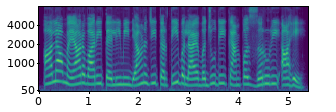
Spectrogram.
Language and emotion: Sindhi, neutral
